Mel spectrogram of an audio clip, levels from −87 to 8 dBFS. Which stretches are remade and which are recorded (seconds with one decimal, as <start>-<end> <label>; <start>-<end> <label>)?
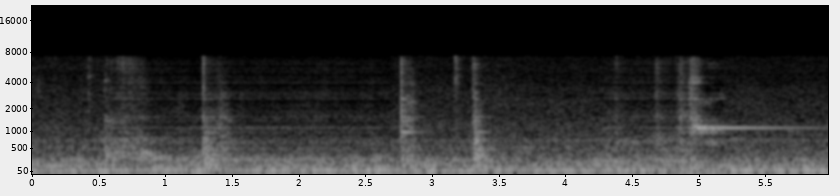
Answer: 0.0-0.6 recorded; 0.6-2.7 remade; 2.7-4.3 recorded; 4.3-5.2 remade; 5.2-6.0 recorded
